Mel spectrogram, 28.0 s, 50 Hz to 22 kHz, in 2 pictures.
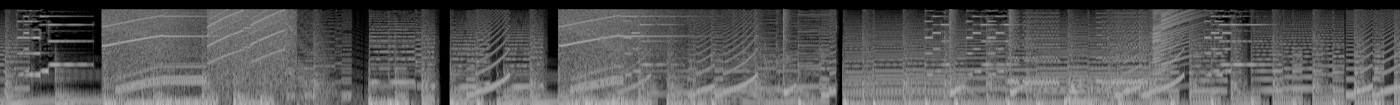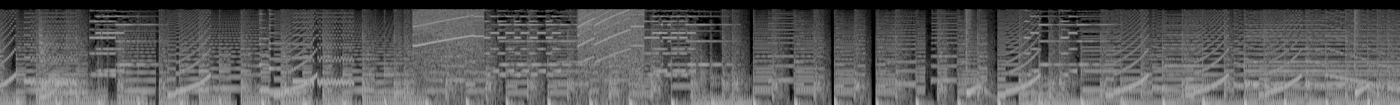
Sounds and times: Soundtrack music: 4.0 - 19.0.

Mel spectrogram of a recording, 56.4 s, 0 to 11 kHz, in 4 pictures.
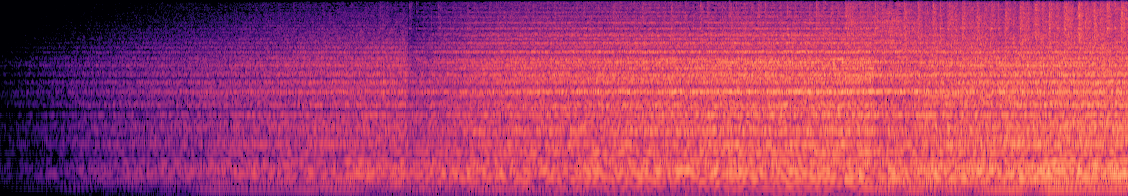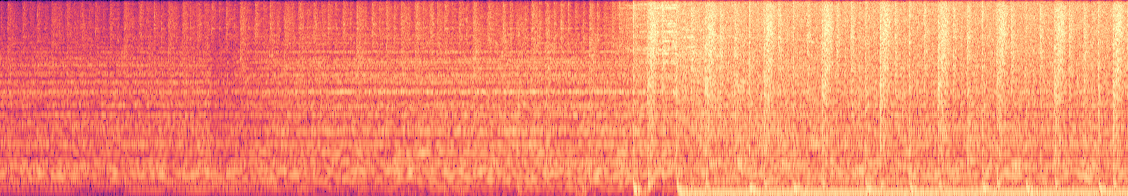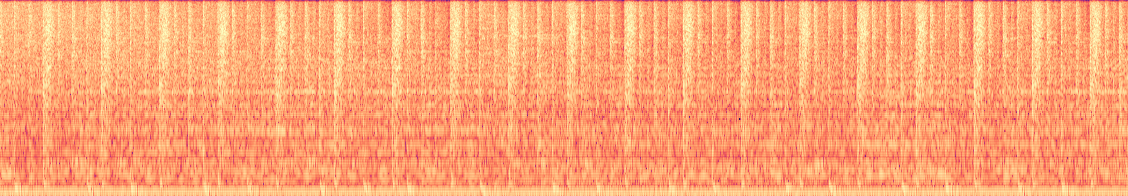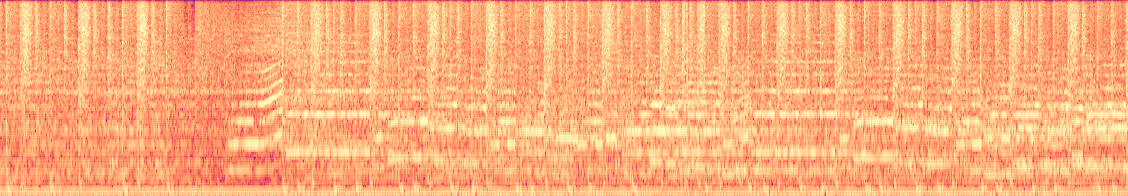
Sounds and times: Drum kit: 19.0 - 56.4
Bass drum: 22.0 - 56.4.

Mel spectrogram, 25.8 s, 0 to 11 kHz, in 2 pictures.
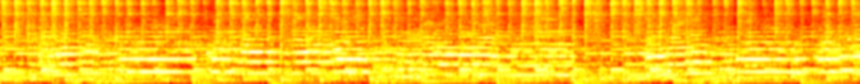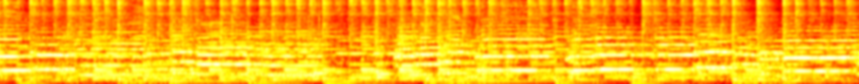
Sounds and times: Orchestra: 0.0 - 25.7.

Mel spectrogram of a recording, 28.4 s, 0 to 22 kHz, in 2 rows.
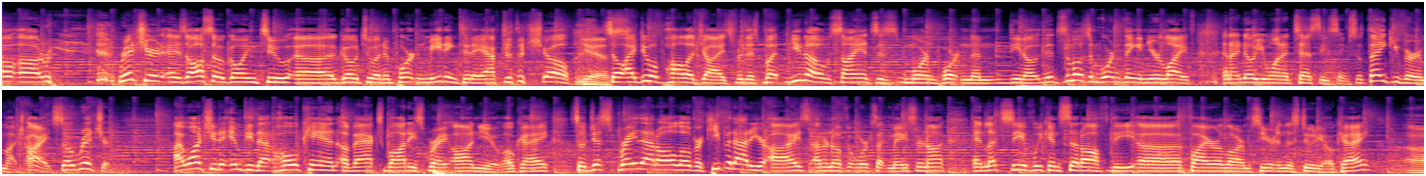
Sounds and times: Music: 0.0 - 28.4
Speech: 1.2 - 28.4.

